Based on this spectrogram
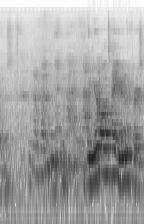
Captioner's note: laughter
